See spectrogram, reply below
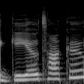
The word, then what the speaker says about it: Gyotaku: But before we go deep into Gyotaku, am I saying that right? – Well, we say Gyotaku.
